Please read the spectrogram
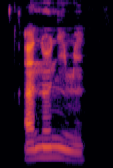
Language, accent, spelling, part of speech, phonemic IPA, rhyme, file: French, France, anonymie, noun, /a.nɔ.ni.mi/, -i, LL-Q150 (fra)-anonymie.wav
- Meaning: anonymity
